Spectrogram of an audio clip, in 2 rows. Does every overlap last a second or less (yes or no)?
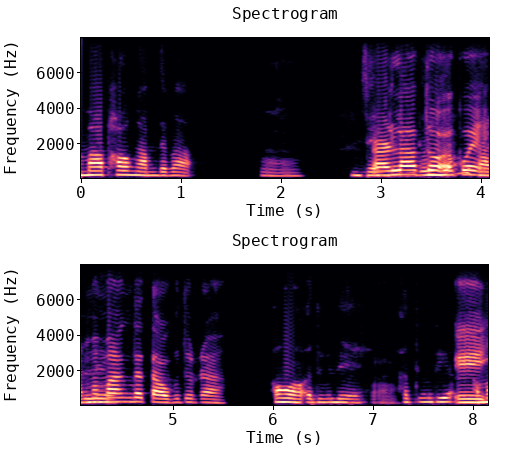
no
